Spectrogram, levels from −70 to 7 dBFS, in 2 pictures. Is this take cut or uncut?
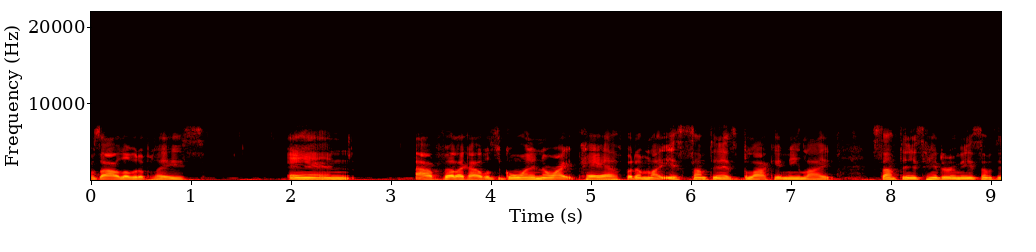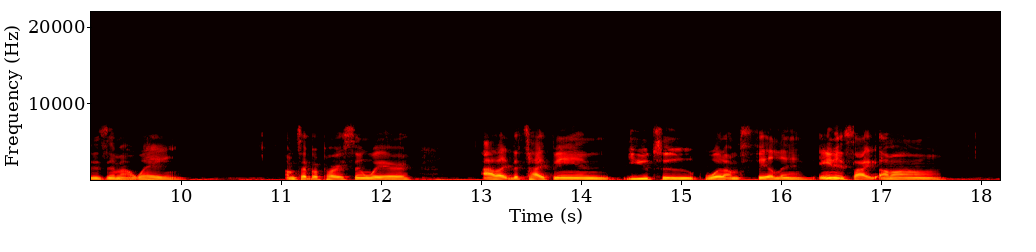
cut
